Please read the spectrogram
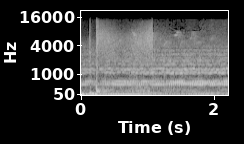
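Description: Tense dramatic background score: a sustained synthesizer drone with held tones, and a brief hiss swelling up in the first second.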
